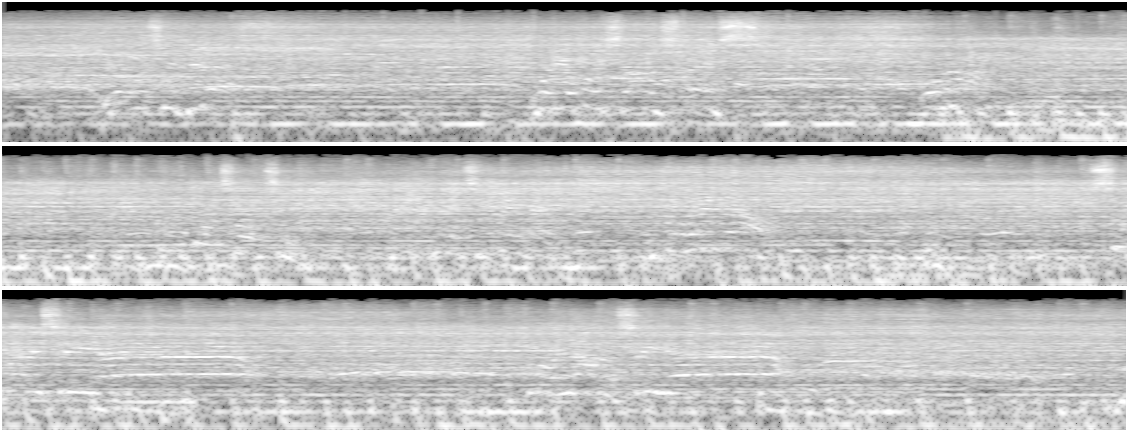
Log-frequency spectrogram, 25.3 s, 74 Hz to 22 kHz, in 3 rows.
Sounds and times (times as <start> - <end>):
Music: 0.0 - 25.3
Speech: 0.8 - 1.8, 4.0 - 5.6, 6.9 - 7.4, 9.8 - 10.7, 11.6 - 14.2, 16.6 - 18.8, 20.8 - 22.8.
